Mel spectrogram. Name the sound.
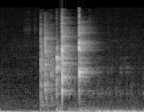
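dice being rolled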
